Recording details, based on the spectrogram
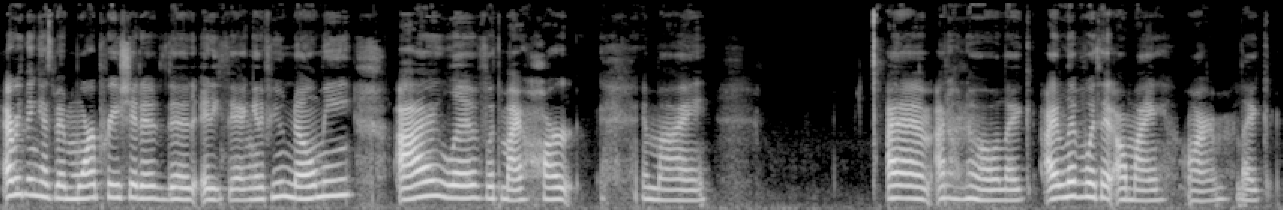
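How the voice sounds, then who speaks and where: A woman recording a personal video diary, speaking in a heartfelt, halting way with many pauses and fillers. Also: fairly high pitch. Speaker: vlogger.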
